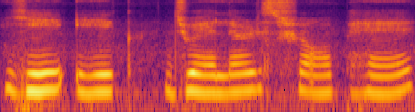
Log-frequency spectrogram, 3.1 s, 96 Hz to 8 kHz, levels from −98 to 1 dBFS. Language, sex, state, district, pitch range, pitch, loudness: Hindi, male, Chhattisgarh, Raipur, 210-225 Hz, 215 Hz, -17 LUFS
